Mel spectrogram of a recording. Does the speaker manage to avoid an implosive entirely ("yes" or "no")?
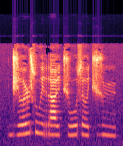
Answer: yes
